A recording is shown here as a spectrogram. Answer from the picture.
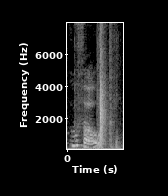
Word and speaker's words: OOFOS: asked all the time how do you pronounce it it's ufo and the this is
